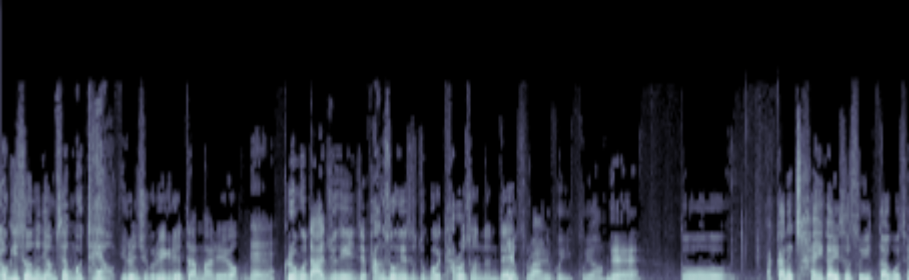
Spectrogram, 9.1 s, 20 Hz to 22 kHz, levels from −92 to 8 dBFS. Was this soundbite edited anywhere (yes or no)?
no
